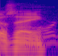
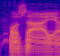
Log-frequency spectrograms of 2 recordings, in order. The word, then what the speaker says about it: Hosea: Lenny e Hosea sono scomparsi, non si pronuncia "Osei". "Hosea.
